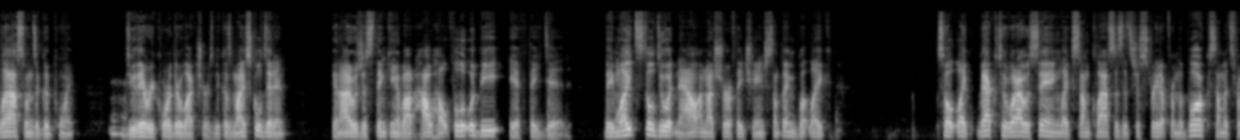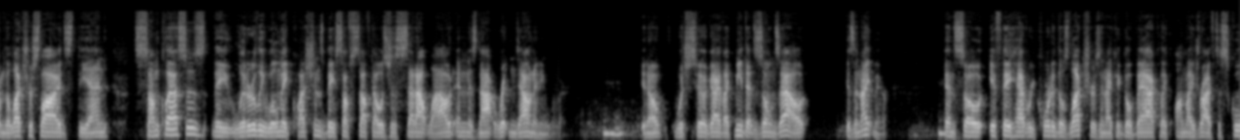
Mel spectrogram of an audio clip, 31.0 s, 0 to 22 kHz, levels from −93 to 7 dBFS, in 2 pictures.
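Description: Three short stalls from late packets land at 20.41, 21.28 and 22.42 s. The buffer ran dry, so the sound gets held 27, 58 and 61 ms with a faint buzz or dip. From 30.18 s to the end, a jitter buffer speed-up trims pitch-period slivers to shed around 50 ms of backlog, running 104% fast, same pitch.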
